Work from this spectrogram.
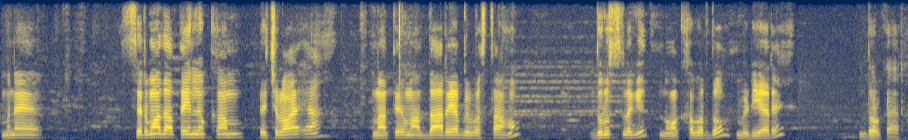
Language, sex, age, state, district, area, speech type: Santali, male, 45-60, Jharkhand, Bokaro, rural, spontaneous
